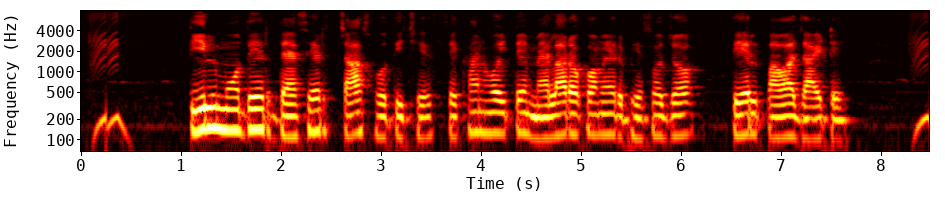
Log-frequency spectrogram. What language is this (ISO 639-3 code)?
ben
